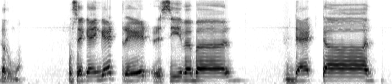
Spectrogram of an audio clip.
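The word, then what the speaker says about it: debtor: उसे कहेंगे trade receivable डेटर B silent है। डेबिटर मत बोलते रहना। नाक कटवाओगे मेरी तुम। डेबिटर नहीं बोलना। बी साइलेंट होता है।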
